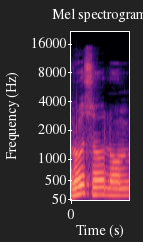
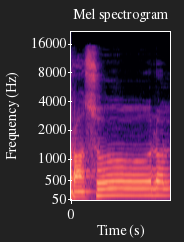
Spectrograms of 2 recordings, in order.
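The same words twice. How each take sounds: First: রসুলুন as "rusulun", all short and pitched higher; short, even "ru-su-lun"; short vowels. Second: রসুলুন with "su" sustained slowly on a level note; slow, recited "ro-suuu-lun"; long middle vowel. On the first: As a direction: say রসুলুন with "ru" and no stretch. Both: Shown as a demonstration. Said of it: "এলোমেলো আমরা পড়বো না".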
